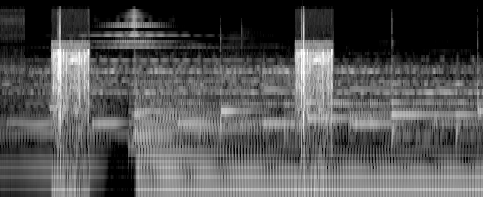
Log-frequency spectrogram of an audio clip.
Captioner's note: camera clicking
